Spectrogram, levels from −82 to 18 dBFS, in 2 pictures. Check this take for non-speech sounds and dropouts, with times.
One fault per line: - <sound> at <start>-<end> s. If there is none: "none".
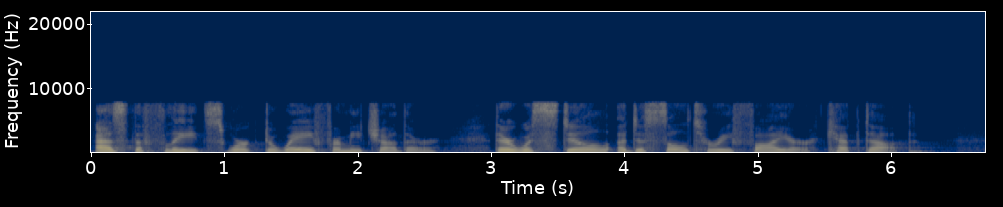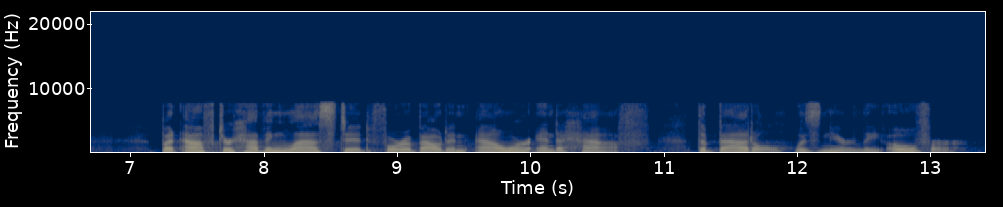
none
